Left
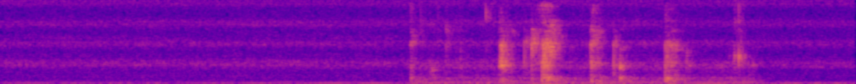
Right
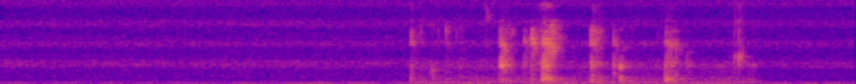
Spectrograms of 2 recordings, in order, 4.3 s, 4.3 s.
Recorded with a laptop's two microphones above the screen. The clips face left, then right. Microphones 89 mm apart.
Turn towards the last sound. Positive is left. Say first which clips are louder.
# even
turn(degrees=-10)  # may be behind; listen again after turning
